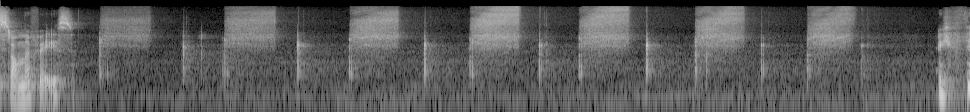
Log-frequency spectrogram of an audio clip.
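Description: A young woman breathes slowly and deeply.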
